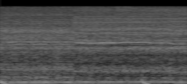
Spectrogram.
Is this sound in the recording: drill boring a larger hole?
yes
